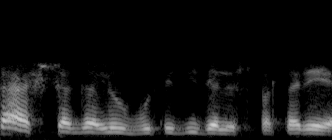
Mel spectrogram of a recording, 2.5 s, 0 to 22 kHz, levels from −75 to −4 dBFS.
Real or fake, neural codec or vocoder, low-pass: real; none; 3.6 kHz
